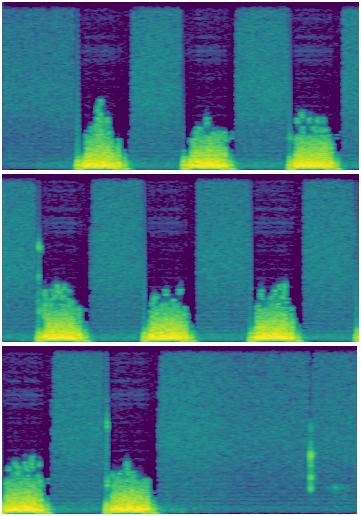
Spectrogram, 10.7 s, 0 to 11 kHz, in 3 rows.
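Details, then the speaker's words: Congenital pulmonary stenosis: regular cycles near 57 a minute, each with a long, harsh ejection systolic murmur, and a split second sound with a weak pulmonary component. "طبعا سبليت، والسكند كومبوننت ضعيفة لأنها حالة congenital pulmonary stenosis."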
